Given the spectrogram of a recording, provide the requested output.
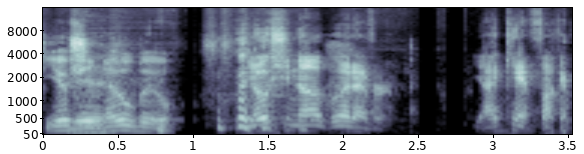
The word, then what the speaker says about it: Yoshinobu: Yoshishibu Yamamoto. This season has got an N in there. It's Yoshinobu.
